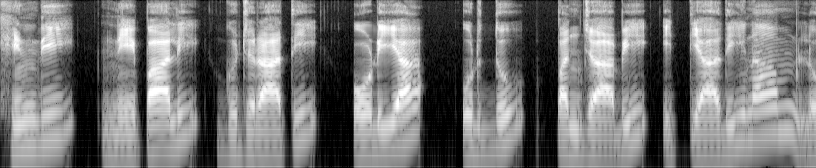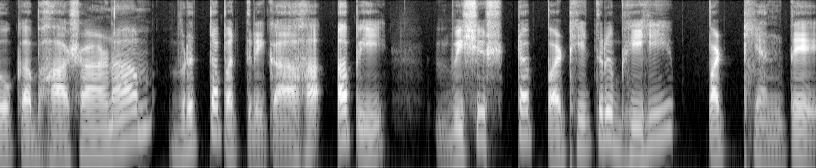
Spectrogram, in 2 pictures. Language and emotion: Sanskrit, neutral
